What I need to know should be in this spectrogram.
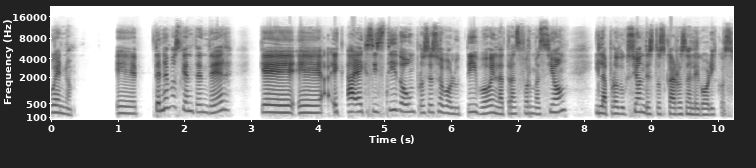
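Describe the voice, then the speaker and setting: Fairly slow with long, frequent pauses, a woman speaks at a fairly high pitch in a bright, sharp tone, the recording very clean with a silent background and a dry, close sound with no echo. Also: ordinary pitch variation. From Ecuador, Ambato. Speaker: designer and university lecturer. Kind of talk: panel discussion.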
